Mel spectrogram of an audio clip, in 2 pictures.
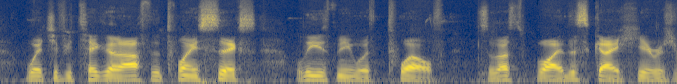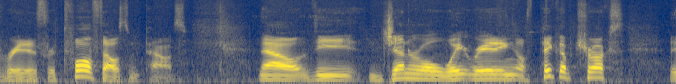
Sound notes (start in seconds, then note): none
